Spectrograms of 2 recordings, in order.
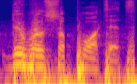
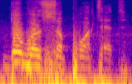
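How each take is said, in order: Both takes have the same delivery.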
